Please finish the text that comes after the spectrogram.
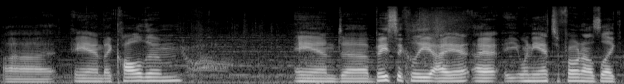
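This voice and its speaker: Guy with a highish voice rambling and joking over a game, soft music. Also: steady tone, normal speed. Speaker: gamer. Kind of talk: casual co-op gaming chat.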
